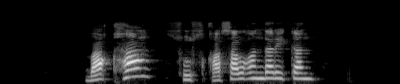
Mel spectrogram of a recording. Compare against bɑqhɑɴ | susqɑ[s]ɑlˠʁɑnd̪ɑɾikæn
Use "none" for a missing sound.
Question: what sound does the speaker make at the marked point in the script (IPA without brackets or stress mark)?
s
